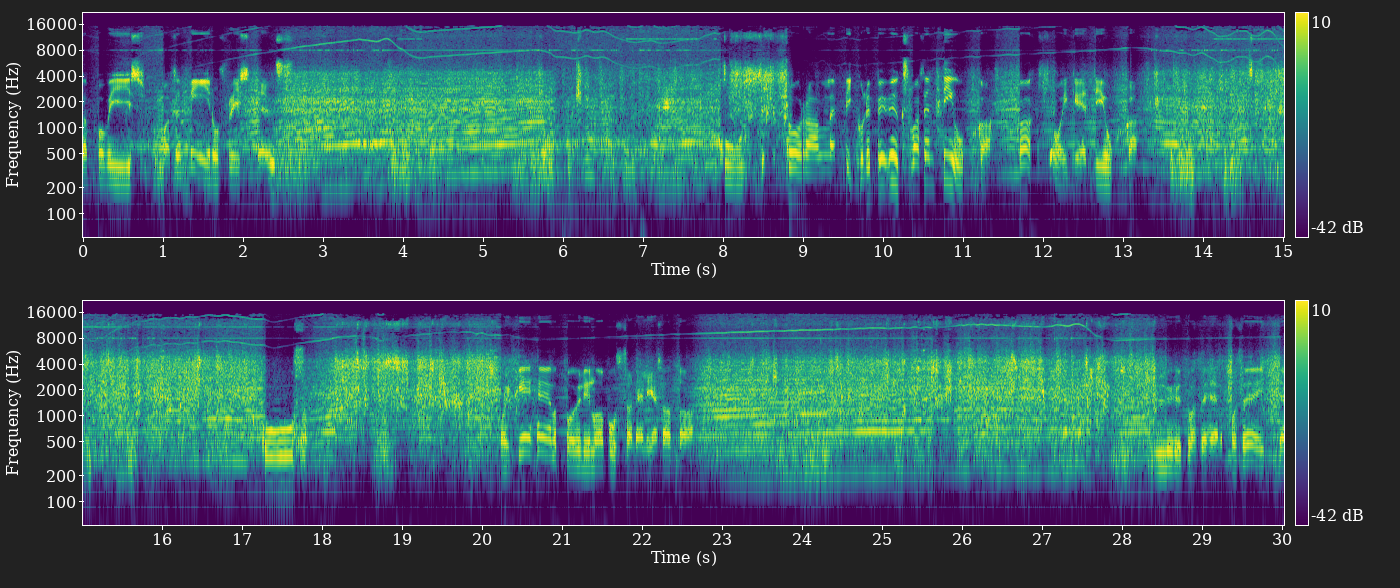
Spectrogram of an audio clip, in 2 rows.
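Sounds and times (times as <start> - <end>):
gravel and tyre noise: 0.0 - 30.0
rally car engine revving: 0.0 - 30.0.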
